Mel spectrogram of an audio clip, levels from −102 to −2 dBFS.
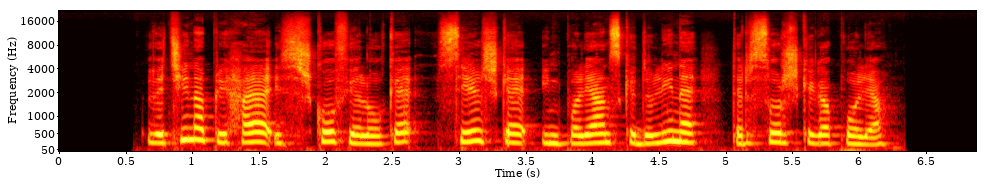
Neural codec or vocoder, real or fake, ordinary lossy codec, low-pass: vocoder, 44.1 kHz, 128 mel bands, Pupu-Vocoder; fake; none; none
